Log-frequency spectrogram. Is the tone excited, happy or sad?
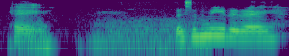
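sad. It is said in a sad tone.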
